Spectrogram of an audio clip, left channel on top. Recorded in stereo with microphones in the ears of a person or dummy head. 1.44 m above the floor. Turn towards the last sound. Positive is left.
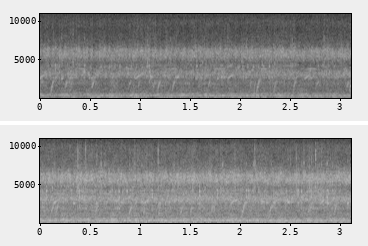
No sound to turn to.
